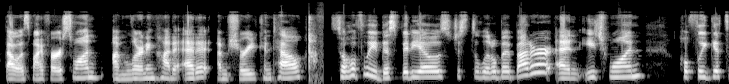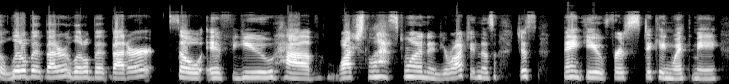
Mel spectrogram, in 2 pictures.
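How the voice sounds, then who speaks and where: A woman's voice: on the high side, fairly quick, a bit bright. A woman in her fifties talking to camera in a casual, encouraging and self-deprecating way. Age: 50s. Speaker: climbing vlogger.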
